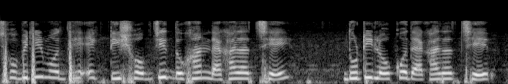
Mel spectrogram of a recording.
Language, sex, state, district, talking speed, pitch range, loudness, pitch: Bengali, female, West Bengal, Cooch Behar, 130 wpm, 260-305 Hz, -12 LUFS, 275 Hz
